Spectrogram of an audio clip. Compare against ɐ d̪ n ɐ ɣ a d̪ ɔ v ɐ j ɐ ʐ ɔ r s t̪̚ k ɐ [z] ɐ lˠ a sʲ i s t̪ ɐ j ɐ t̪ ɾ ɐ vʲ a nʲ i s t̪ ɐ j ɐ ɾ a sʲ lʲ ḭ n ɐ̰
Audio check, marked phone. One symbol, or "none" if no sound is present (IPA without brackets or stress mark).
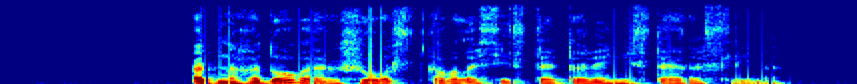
v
